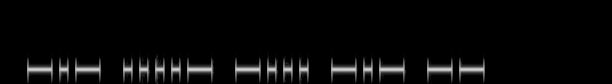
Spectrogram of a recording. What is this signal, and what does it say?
Morse code, heard as a keyed tone, about 16 wpm, 700 Hz. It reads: K4BKM
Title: USA Callsign DE Callsign - 5 Characters - 15wpm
